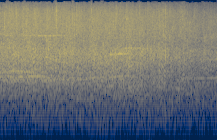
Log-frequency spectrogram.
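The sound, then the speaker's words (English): A crowd of women applauding, steady dense clapping sustained throughout and easing slightly toward the end, with no voices standing out. “All those women clapping, they meant yours.”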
